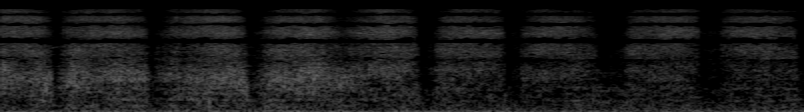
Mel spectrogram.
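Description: Hand sanding with sandpaper on the mahogany-veneered key cover of a piano, stripping the old black finish. Steady back-and-forth strokes, about two a second.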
